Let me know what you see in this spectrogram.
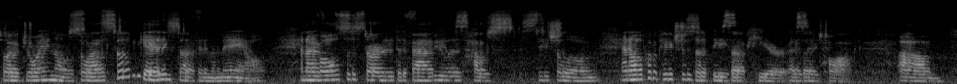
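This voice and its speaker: Noticeable background noise runs under a woman speaking at a moderate pace. Her pitch is medium with ordinary variation. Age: 60s. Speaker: crafting video creator. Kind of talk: casual vlog monologue. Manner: chatty with fillers. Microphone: sound problems in video.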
